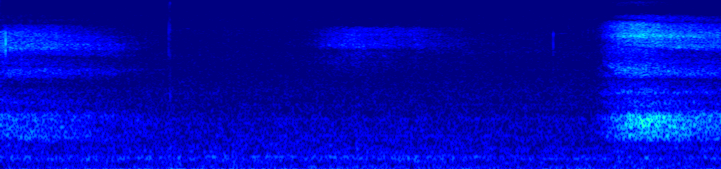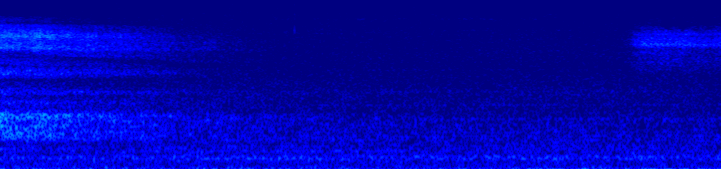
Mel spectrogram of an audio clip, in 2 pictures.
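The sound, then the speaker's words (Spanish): Slow, deep breaths drawn in through the nose and let out softly through the mouth, several airy inhales and exhales, one longer and louder, over a low steady hum. “Tomamos unas respiraciones más expansivas, inhalando por la nariz y exhalando suave por la boca.”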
